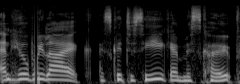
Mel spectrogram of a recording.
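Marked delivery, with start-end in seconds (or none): 1.0-2.4 put-on sexy, sultry voice. Retelling what the partner says during role play: imitating a sexier voice. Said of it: "his voice gets a bit more sexy".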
